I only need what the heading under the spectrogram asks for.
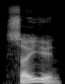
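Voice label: "水圓", Cantonese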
